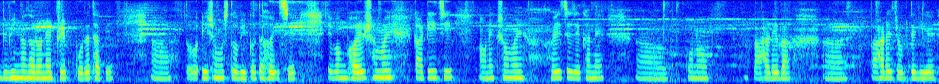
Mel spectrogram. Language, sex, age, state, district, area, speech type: Bengali, female, 18-30, West Bengal, Jalpaiguri, rural, spontaneous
